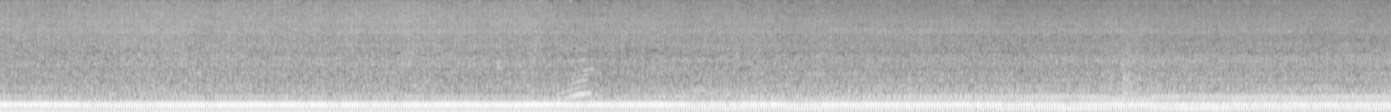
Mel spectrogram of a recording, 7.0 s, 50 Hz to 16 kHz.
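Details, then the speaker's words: Lamborghini Murcielago LP640 manual V12 on Haltech Nexus R5 ECU with custom twin E46 M3 ITBs, after mechanical throttle balancing: low even idle at 780–790 rpm (stock 1,000), steady tone, no stumble or lope; smooth idle. "so yeah we're idling at what 780 790 RPM yeah and the the idle for the car is 1,000 RPM but that sounds so smooth at 800 I'm um I'm super happy with that"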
